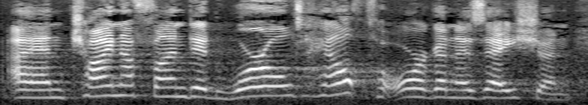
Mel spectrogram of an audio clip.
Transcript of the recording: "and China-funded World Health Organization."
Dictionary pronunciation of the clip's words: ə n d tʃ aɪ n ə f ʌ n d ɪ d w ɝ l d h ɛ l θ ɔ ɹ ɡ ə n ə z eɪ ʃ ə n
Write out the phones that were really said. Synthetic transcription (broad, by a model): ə n tʃ aɪ n ə f ʌ n d ɪ d w ɝ l d h ɛ l θ ɔ ɹ ɡ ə n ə z eɪ ʃ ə n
